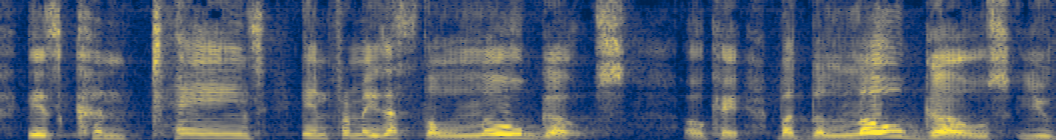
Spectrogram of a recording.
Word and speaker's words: logos: The logos, L-O-G-O-S, and pronounce logos.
